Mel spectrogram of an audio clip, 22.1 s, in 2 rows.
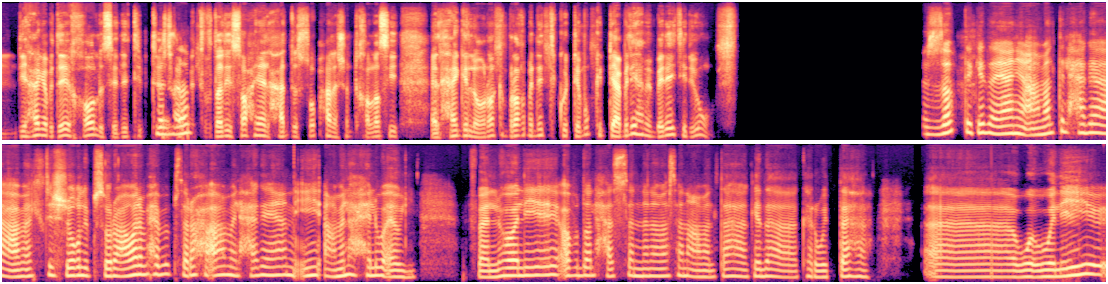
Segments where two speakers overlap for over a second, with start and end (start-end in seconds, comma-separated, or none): none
